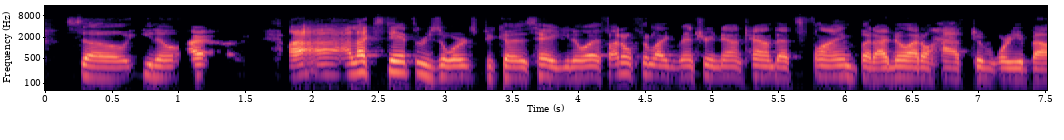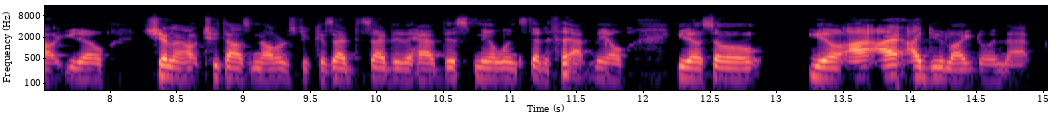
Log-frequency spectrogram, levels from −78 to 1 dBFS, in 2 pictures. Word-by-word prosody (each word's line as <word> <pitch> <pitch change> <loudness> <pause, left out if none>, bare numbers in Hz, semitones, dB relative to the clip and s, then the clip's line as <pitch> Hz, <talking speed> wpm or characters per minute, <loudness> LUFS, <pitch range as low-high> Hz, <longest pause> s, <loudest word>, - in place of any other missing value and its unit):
So, 145 -1 0
you 175 -3 -5
know, 150 -1 -1
I 170 - +7 0.6
I 175 0 +5
I, - - +3
like, 205 +1 +7
to 205 - -11
stay 215 0 +4
at 200 0 0
the 195 - -3
resorts 155 -1 -1
because, 145 -1 -2
hey, 165 -3 +2
you 140 0 -9
know 145 0 -1
what? 155 +1 +3
If 150 - -7
I 165 - +2
don't 185 -1 -1
feel 180 - -4
like 155 -2 -1
venturing 155 +1 -4
downtown, 150 +1 -2
that's 145 -2 -3
fine, 155 0 -1
but 150 -2 +1
I 135 0 +4
know 145 +1 +2
I 145 - +5
don't 140 -1 0
have 140 +2 -2
to 145 - -1
worry 135 0 -2
about, 125 -1 0
you 140 - -7
know, 130 -2 -2 0.3
shelling 150 -4 +3
out 130 0 -4
$2,000 130 -1 -2
because 130 - -9
I - - +3
decided 130 0 -4
to 125 - -3
have 125 -1 -1
this 140 0 -3
meal 135 -1 -2
instead 125 - -3
of - - -12
that - - 0
meal, - - -4 0.4
you - - -1
know, 135 -2 +3
so 130 0 -1 0.3
you 155 -3 0
know 135 -1 +3
I 150 +3 +6
I - - +2
I - - +6
do 145 0 -6
like 125 -1 -2
doing 115 -1 -11
that. 115 0 -9
145 Hz, 250 wpm, -23 LUFS, 135-155 Hz, 0.6 s, I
